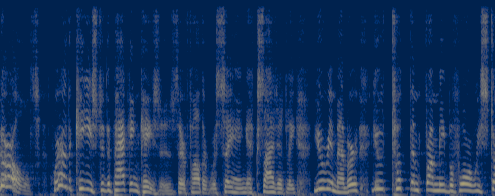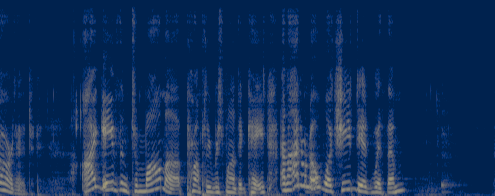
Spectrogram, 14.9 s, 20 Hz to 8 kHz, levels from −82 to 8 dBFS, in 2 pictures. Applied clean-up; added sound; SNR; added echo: none; none; none; reverberation time 0.2 s.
